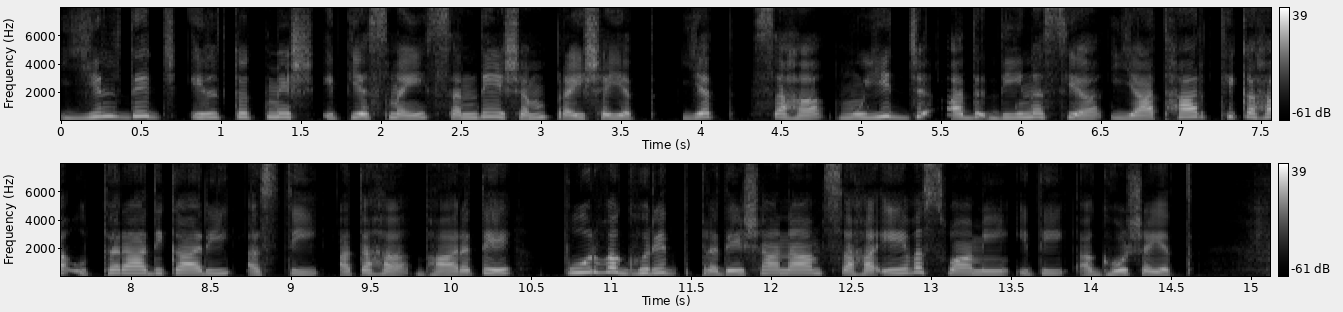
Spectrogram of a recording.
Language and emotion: Sanskrit, neutral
